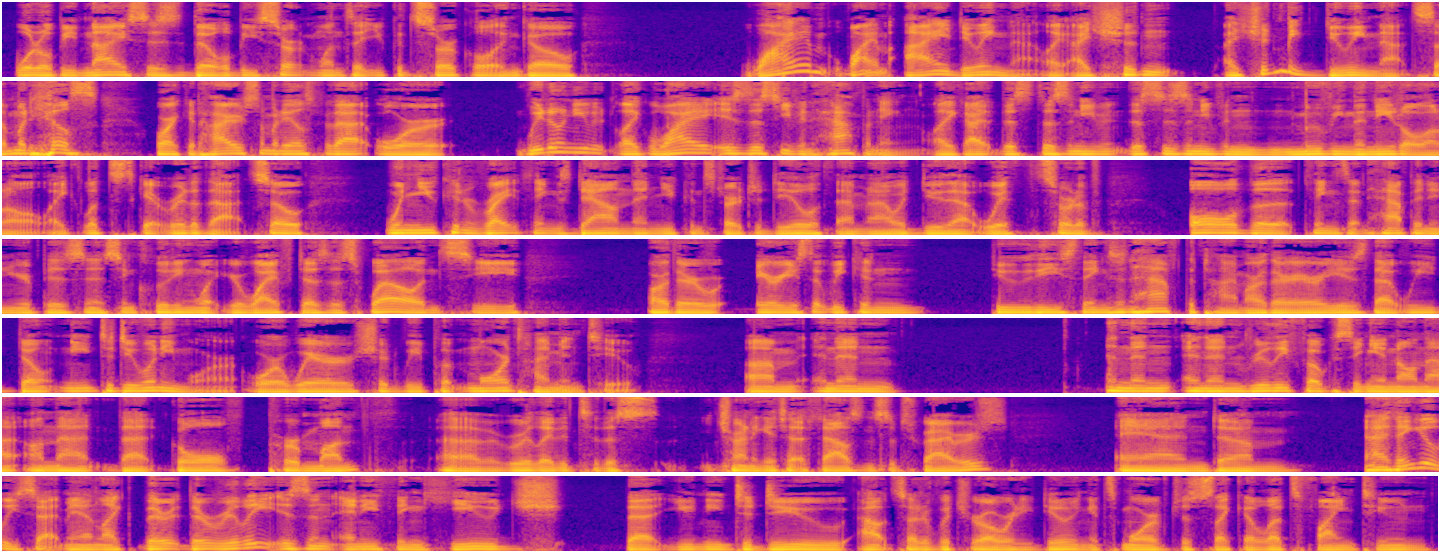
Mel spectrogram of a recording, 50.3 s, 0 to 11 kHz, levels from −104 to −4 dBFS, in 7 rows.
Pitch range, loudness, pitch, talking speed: 90-110 Hz, -19 LUFS, 95 Hz, 245 wpm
